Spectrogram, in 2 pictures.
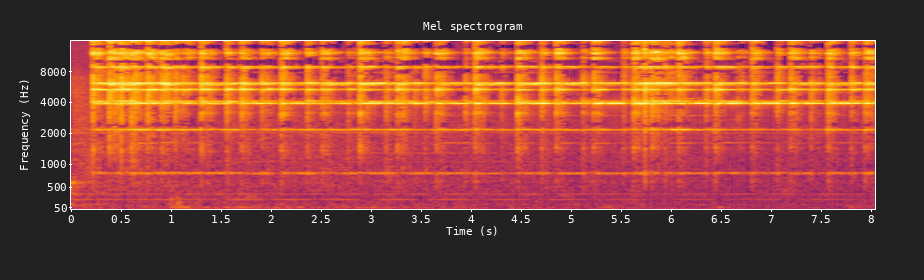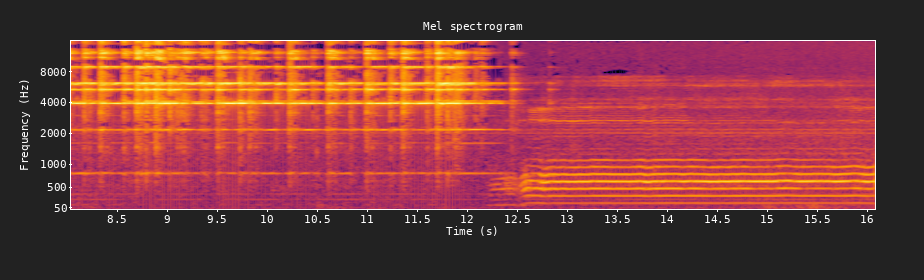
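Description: A Buddhist ritual handbell shaken rapidly and continuously, a bright jingling ring of several high tones, for about twelve seconds. It stops, and a man begins chanting on a steady, held pitch.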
